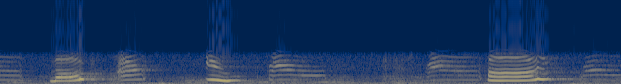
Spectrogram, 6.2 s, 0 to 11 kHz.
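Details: Pet cat meowing back while learning to 'say' I love you, repeating after its owner: rising-falling harmonic meows near 0.7, 2.2 and 5 seconds alternate with the owner's soft speech indoors.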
